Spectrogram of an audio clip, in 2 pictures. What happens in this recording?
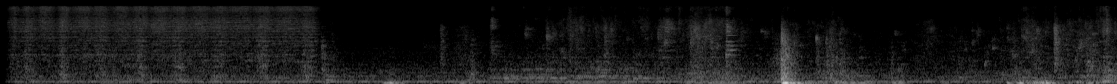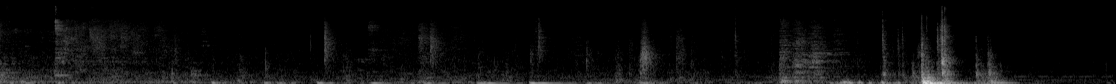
I close the window in the kitchen while someone is washing the dishes with the water running in the background. I then go to my room and close the door.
